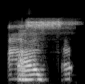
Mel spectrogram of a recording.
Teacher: tuntaskan dulu safirnya sekedar satu harakat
